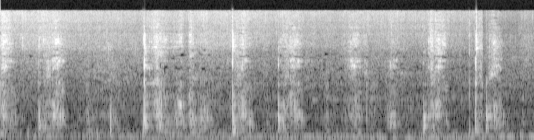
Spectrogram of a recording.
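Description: Spice paste with chili powder is stir-fried in oil in a pan for a prawn and kochur loti dish. A constant close sizzle runs under repeated rhythmic scraping strokes of the spoon, and no one talks.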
